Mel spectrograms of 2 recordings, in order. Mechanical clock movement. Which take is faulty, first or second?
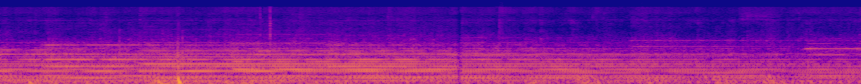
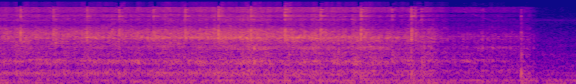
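second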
